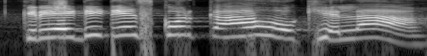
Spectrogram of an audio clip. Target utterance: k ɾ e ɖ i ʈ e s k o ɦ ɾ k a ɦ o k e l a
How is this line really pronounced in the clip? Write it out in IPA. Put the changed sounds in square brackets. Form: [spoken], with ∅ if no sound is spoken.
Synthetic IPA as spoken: k ɾ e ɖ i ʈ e s k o [∅] ɾ k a ɦ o [kʰ] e l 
